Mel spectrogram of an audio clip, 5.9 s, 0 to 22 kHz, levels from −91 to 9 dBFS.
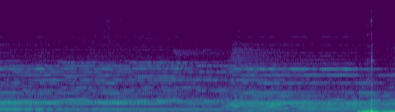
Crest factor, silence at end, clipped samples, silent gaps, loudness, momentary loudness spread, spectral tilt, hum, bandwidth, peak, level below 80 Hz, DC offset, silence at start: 22 dB; 0 s; under 0.1%; none; -46 LUFS; 12 LU; -8 dB/octave; none; 11 kHz; -18 dBFS; -46 dBFS; under 0.1%; 0 s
